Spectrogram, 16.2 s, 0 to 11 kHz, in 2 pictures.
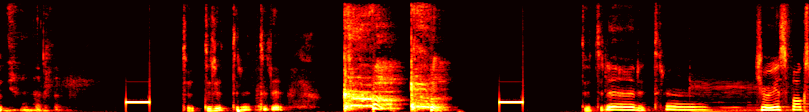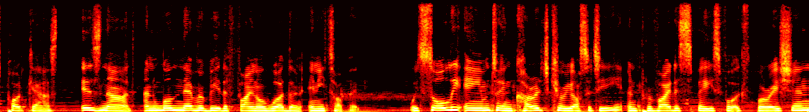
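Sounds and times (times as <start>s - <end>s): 
speech: 0.0s - 0.9s, 1.9s - 4.6s, 5.8s - 16.1s
harsh coughing: 3.5s - 4.7s
throat clearing: 3.5s - 4.7s.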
